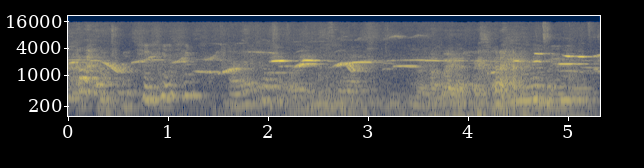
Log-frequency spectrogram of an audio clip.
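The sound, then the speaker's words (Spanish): Whistling from several people during a training session for trainers, with bright wavering tones mixed with overlapping voices. Chatter continues throughout at a fairly steady level. “Miren que el silbido es lo más personal que hay.”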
